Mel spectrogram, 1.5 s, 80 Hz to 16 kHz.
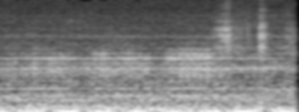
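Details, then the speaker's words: Door chime after installing a Ubiquiti G4 Pro smart doorbell and higher-amperage transformer: steady low buzzing hum as the spring-loaded striker oscillates. About 3.5 V still reaches the chime between rings; relay accessory didn't fix it. "hear and that's because this spring-loaded doorbell chime striker that you see here in the background is constantly moving up and down a little bit it's oscillating because these leads are still getting a constant voltage supply which started happening once I added the G4 doorbell Pro"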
